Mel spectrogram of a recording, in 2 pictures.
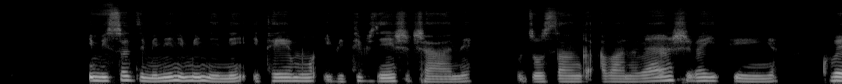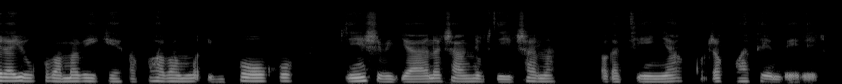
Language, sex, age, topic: Rundi, female, 25-35, agriculture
